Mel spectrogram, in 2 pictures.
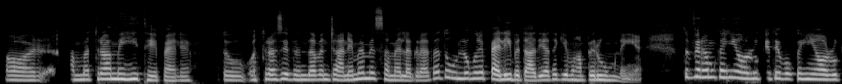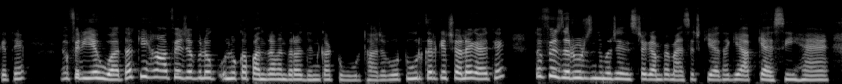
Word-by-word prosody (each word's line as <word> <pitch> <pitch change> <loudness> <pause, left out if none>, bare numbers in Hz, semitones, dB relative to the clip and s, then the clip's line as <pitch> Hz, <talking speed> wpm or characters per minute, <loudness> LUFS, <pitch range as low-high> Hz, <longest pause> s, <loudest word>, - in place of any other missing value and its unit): और 195 -1 -3 0.3
हम 220 0 -2
मथुरा 250 +3 +1
में 250 - +6
ही 250 +1 +4
थे 200 -2 0
पहले। 185 0 -5 0.3
तो 200 -2 -3
मथुरा 225 +2 -1
से 245 - +2
वृंदावन 220 0 -1
जाने 210 -2 -1
में 255 - +2
हमें 275 0 +2
समय 220 -6 -3
लग 190 -1 -3
रहा 185 0 -3
था 285 - -1
तो 320 +1 -5
उन 280 - -1
लोगों 270 +1 0
ने 280 - +1
पहले 220 - +4
ही - - +3
बता 200 -4 +1
दिया 200 +2 +1
था 230 - -2
कि 225 0 0
वहाँ 210 -2 -2
पे 210 - +3
रूम 205 -2 +1
नहीं - - -9
है। - - -12 0.4
तो - - -4
फ़िर 350 0 +2
हम 335 0 +2
कहीं 320 -1 0
और 270 -2 +2
रुके 270 -1 -5
थे, 280 - +1
वो 255 -1 -2
कहीं 250 0 +1
और 230 -1 +4
रुके 225 0 -2
थे। 255 - -1 0.4
अ, 270 - -5
फ़िर 265 - 0
ये 285 +1 +4
हुआ 240 -6 +5
था 310 - +5
कि 365 +2 +1
हाँ, 330 -2 +3
फ़िर 320 0 0
जब 300 -1 0
वो 295 - -2
लोग 295 -2 0
उन 265 - +2
लोग 275 -1 +1
का 285 - +3
15 240 -3 +2
वंद्रह 225 -1 +2
दिन 210 0 -2
का 220 0 -3
टूर 200 -2 -8
था, 205 -1 -3
जब 205 +1 -6
वो 220 - 0
टूर 270 +1 +1
करके 290 0 +1
चले 285 0 +4
गए 255 -2 +3
थे। 320 - -1 0.3
तो 375 - 0
फ़िर 380 +1 +4
ज़रूर 300 -1 +4
उसने 285 0 +1
मुझे 265 -1 +2
इंस्टाग्राम 235 -2 0
पे 235 - -1
मैसेज 215 +1 -4
किया 220 -2 -1
था 225 - -4
कि 225 +1 -1
आप 210 - -8
कैसी 225 0 0
हैं, 210 0 -1
235 Hz, 305 wpm, -22 LUFS, 210-275 Hz, 0.4 s, में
